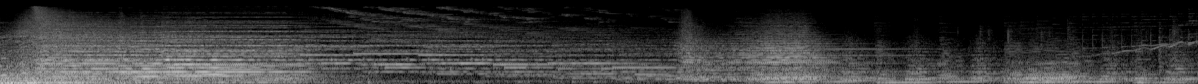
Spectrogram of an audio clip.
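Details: Dramatic theme music plays throughout, with swelling chords and a rising sweep near the end, and no animal voice heard.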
